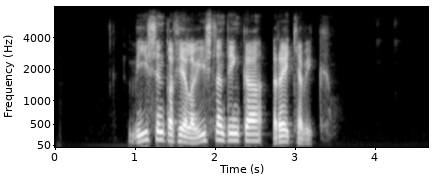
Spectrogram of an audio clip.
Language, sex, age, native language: Icelandic, male, 30-39, Icelandic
